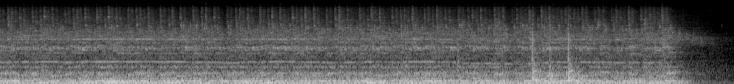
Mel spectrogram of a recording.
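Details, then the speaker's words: 1966 Chevrolet Impala, parked 7+ years, rebuilt junkyard engine with possibly a 6-liter cam, bigger injectors and truck headers: deep, uneven loping idle, then the engine shuts off. "Sitting here idling about 850. You can hear it's got a little lope, and that's probably bad gas."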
